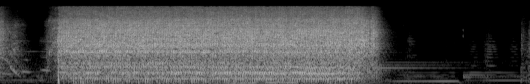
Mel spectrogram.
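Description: Milwaukee M18 cordless impact wrench hammering on a wheel's lug nuts, running in one long burst of about three seconds that stops sharply, after a short blip right at the start. Background music plays underneath and carries on after the wrench stops.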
